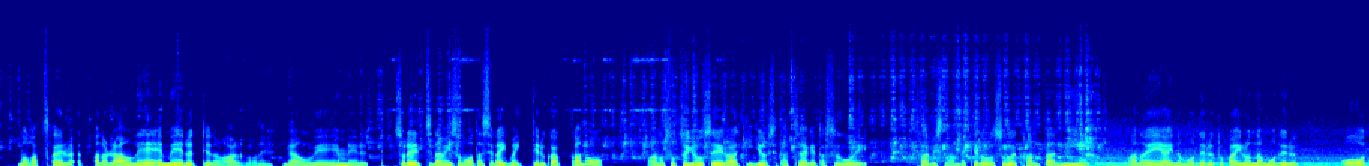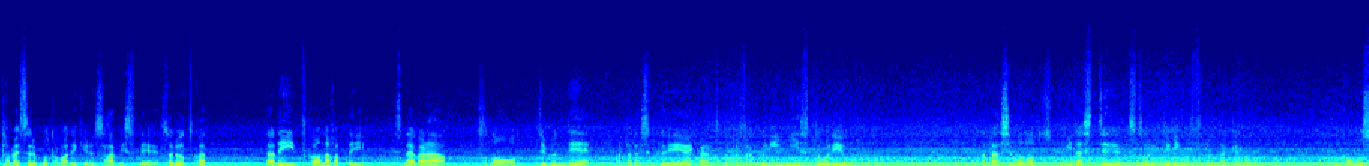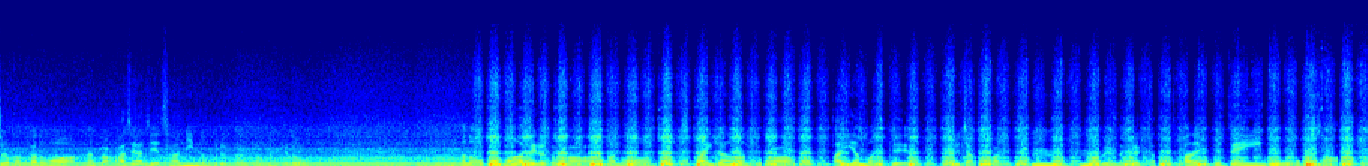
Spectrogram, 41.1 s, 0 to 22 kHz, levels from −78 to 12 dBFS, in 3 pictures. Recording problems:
machinery noise; very loud; throughout; as loud as the speech

